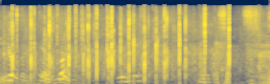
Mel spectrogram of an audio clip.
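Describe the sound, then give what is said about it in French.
Scattered, irregular handclaps ring out as an audience applauds Nicolas Martin, former producer of France Culture's science programme, sharp bright smacks spread across four seconds while voices talk and murmur underneath. “On l'applaudit.”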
